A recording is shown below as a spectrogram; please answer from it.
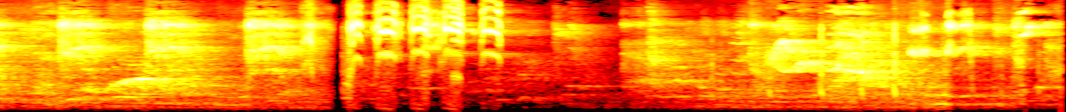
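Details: Parrots at a parrot house in Gdańsk, Poland: a quick burst of four or five harsh, buzzy squawks mid-recording, with more grating calls before and after over a hum of human chatter indoors.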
